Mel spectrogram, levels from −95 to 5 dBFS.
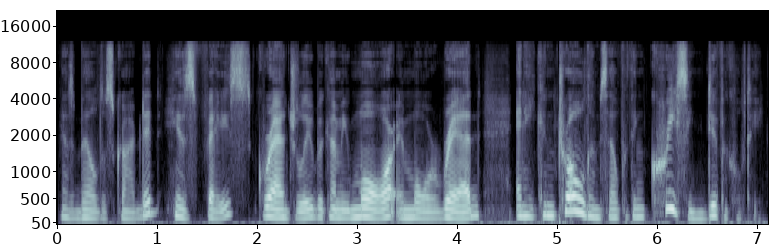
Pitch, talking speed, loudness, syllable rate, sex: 160 Hz, 160 wpm, -18 LUFS, 5.2 syllables/s, female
